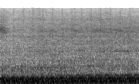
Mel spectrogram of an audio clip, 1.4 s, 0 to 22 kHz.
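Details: 1984 Dodge Ram W250 carbureted V8 after replacing failed fuel pump, filter, hoses and carburetor; strong steady low roar holds even with no stumble or miss; engine pulls cleanly and sounds healthy.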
